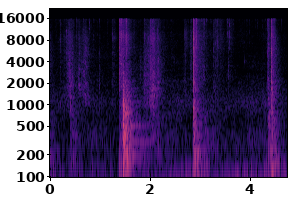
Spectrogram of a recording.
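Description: Split firewood being loaded into a steel wood stove's firebox: three sharp wooden knocks about a second and a half apart, the first the loudest with a brief ring.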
